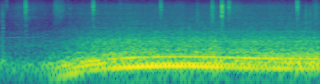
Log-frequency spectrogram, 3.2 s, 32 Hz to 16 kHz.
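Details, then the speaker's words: 1996 Dodge Dakota 3.9L V6 driven normally with no load at 32°F outside air, water temp about 199 (runs around 210): a steady loud roar that holds when the fan should be off; aftermarket fan clutch stuck locked, not cycling. "this is just me driving normal no load 32 degrees this fan should be off right now"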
